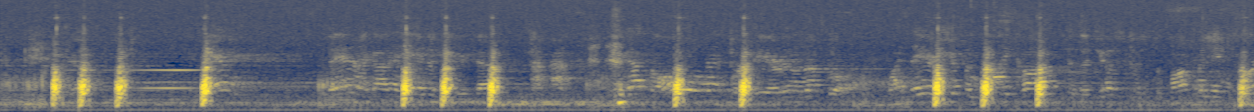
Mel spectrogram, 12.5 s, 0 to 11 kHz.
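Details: Small dog barking while asleep, 9 February 2014: a long run of soft, clipped woofs, often doubled, with wavering whimpering tones between them and a faint background hum.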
